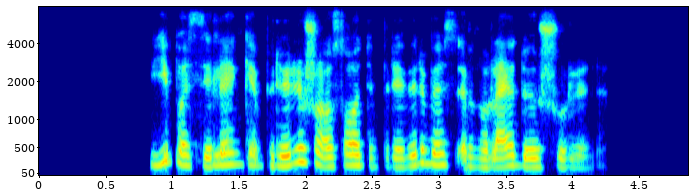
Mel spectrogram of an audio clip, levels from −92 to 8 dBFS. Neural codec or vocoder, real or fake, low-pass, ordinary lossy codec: none; real; 7.2 kHz; Opus, 24 kbps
